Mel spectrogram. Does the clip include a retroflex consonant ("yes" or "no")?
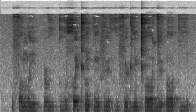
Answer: yes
